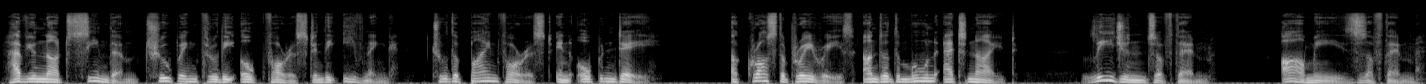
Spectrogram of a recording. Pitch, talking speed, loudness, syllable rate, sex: 110 Hz, 145 wpm, -19 LUFS, 3.9 syllables/s, male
